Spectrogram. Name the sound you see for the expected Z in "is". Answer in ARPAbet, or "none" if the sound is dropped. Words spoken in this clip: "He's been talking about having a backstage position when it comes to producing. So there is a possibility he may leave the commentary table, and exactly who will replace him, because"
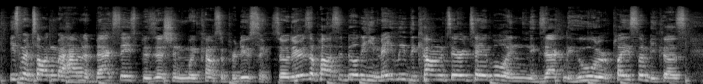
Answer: Z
